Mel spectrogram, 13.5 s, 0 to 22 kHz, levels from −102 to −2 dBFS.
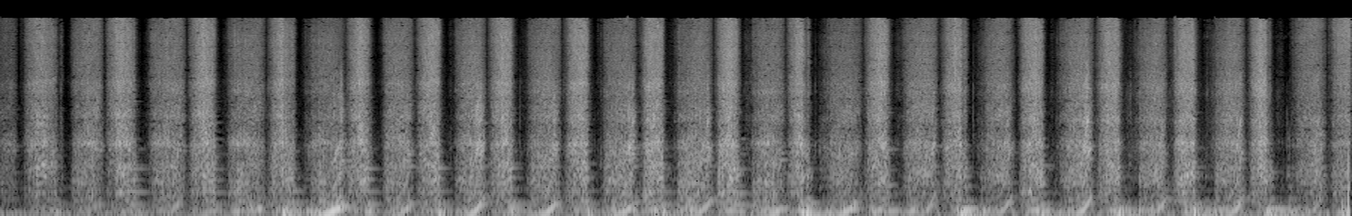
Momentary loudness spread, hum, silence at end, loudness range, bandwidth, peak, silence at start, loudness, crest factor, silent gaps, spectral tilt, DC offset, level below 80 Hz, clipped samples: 7 LU; none; 0 s; 1 LU; 16.5 kHz; -8 dBFS; 0 s; -30 LUFS; 22 dB; none; -1.5 dB/octave; under 0.1%; -40 dBFS; under 0.1%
